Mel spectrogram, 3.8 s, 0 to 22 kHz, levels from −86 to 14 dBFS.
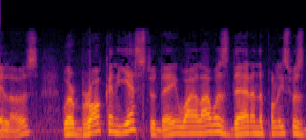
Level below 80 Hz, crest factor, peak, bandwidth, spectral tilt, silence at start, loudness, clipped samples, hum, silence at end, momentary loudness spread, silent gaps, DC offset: -56 dBFS; 16 dB; 0 dBFS; 10 kHz; -7 dB/octave; 0 s; -16 LUFS; under 0.1%; none; 0 s; 8 LU; none; under 0.1%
